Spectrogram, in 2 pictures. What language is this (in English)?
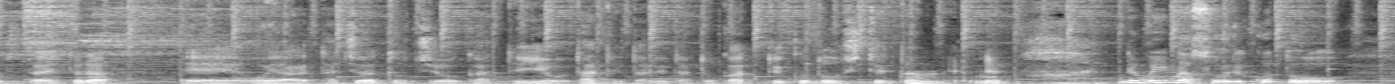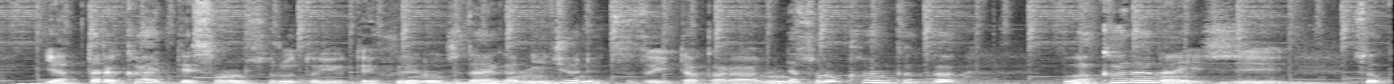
Japanese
